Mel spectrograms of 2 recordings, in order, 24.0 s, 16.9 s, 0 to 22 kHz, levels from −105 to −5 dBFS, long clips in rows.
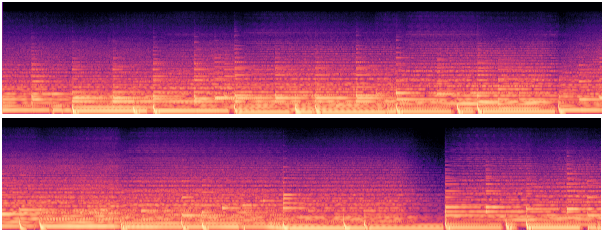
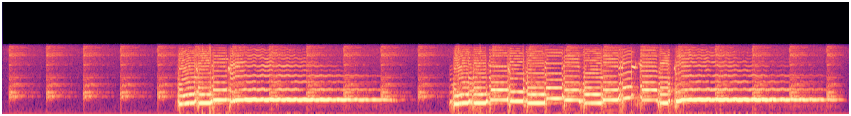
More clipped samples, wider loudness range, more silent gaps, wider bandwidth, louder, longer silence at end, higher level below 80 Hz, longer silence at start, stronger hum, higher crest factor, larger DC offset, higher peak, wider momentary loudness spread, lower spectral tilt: neither; about the same, 4 LU vs 6 LU; neither; first, 6.6 kHz vs 5.4 kHz; second, -19 LUFS vs -8 LUFS; second, 0 s vs 0.15 s; first, -22 dBFS vs -44 dBFS; about the same, 0 s vs 0.1 s; neither; first, 16 dB vs 8 dB; second, under 0.1% vs 0.3%; about the same, 0 dBFS vs 0 dBFS; second, 5 LU vs 18 LU; first, -9 dB/octave vs -5.5 dB/octave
